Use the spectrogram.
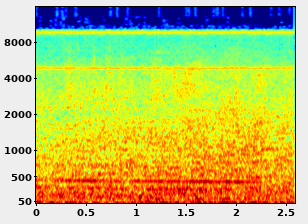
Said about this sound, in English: Hello, airplane.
